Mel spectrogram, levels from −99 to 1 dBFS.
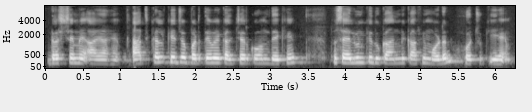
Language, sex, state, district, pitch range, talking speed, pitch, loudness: Hindi, male, Rajasthan, Jaipur, 165-190 Hz, 230 wpm, 175 Hz, -16 LUFS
